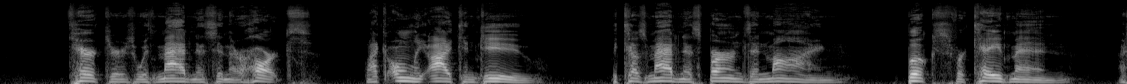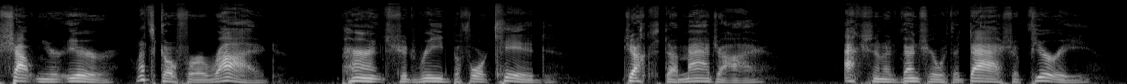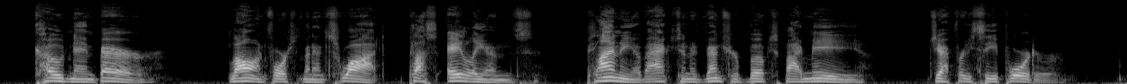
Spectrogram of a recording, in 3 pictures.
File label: COMMERCIAL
